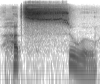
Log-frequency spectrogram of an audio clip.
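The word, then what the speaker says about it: Hoochinoo: It's pronounced Hutsu.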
